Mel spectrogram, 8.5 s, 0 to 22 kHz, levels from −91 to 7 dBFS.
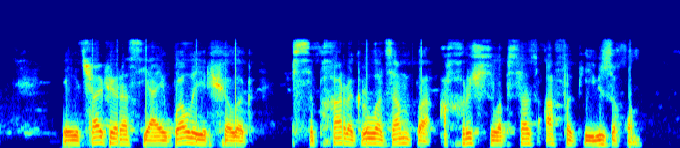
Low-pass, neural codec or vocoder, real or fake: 7.2 kHz; autoencoder, 48 kHz, 128 numbers a frame, DAC-VAE, trained on Japanese speech; fake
